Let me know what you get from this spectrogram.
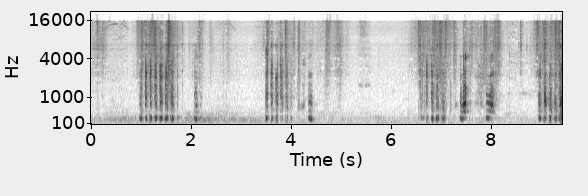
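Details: Aggressive male goat, a buck, bleating in four separate bursts of harsh, pulsing, wavering bleats, each lasting under a second, with quiet pauses between them.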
